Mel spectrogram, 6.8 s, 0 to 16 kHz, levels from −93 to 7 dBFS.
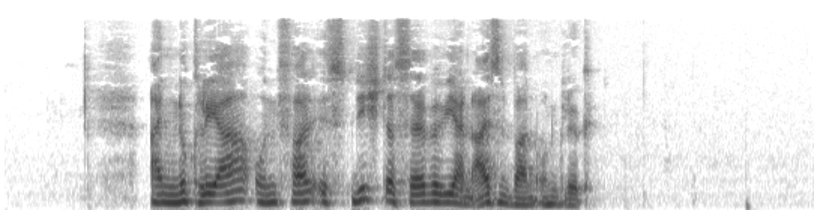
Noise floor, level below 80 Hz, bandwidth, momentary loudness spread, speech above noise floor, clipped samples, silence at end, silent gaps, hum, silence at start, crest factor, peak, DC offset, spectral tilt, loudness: -75 dBFS; -60 dBFS; 11.5 kHz; 10 LU; 55 dB; under 0.1%; 1.85 s; none; none; 0.95 s; 18 dB; -4 dBFS; under 0.1%; -5.5 dB/octave; -21 LUFS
